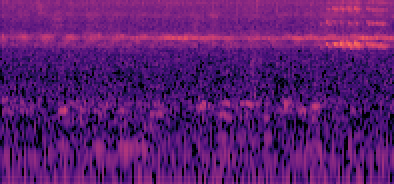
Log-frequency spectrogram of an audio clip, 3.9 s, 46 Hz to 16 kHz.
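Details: Insects trill steadily on an autumn-feeling night, 30 August 2018, outside a front entrance: a high continuous ringing over a low background rumble.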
